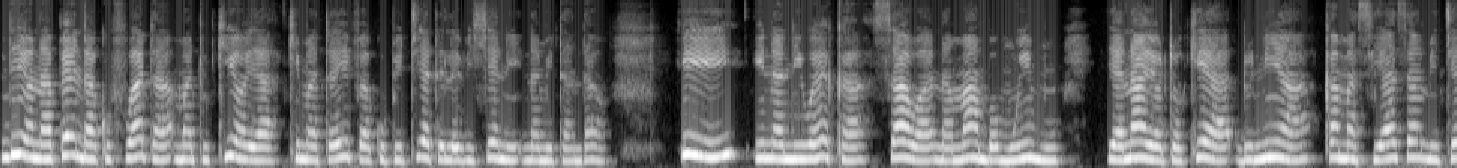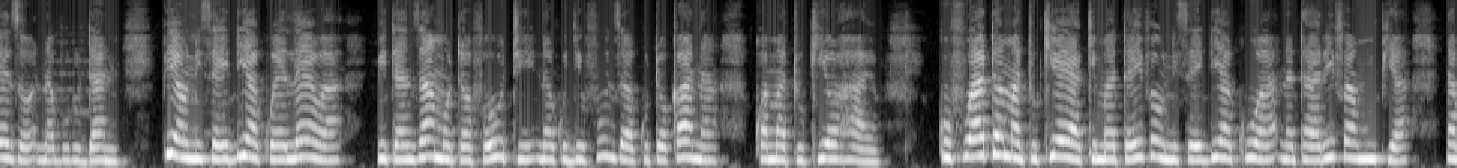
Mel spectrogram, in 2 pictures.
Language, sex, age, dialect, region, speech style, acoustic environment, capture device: Swahili, female, 35-44, Kenya - Nairobi Sheng-influenced, Kenya, happy; relaxed; excited; focused, people talking; nature; traffic; construction; appliances, mobile / Linux / Chrome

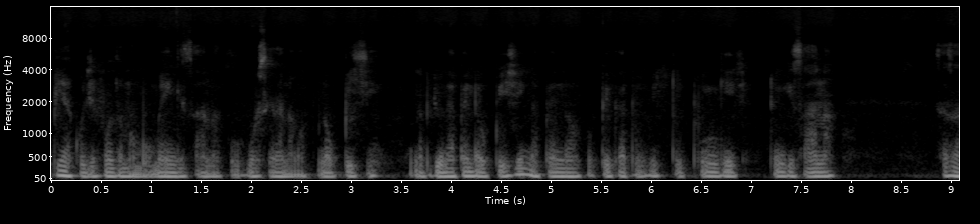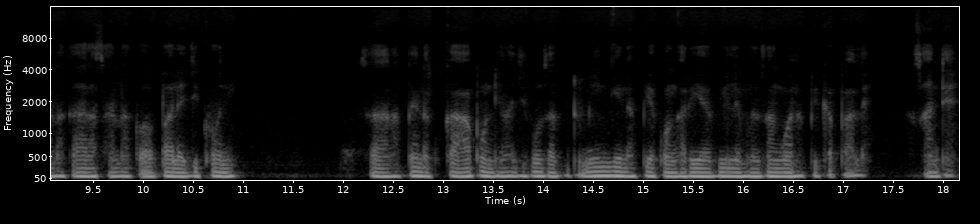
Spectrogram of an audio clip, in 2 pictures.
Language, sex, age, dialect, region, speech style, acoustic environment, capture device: Swahili, male, 25-34, Kenya - Nairobi Sheng-influenced, Kenya, relaxed, nature, mobile / Linux / Chrome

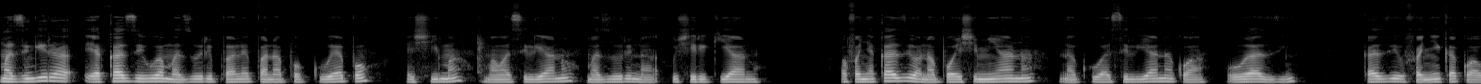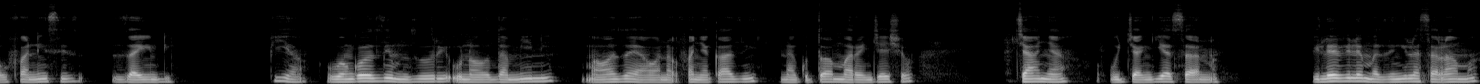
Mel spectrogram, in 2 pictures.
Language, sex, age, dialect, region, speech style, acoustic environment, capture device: Swahili, male, 18-24, Kenya - Mombasa, Kenya, relaxed, silence, mobile / Linux / Chrome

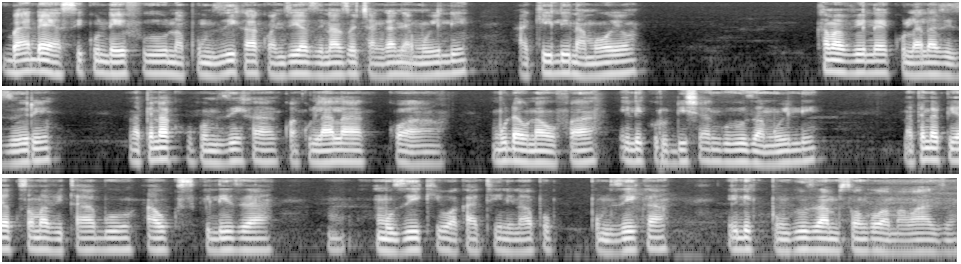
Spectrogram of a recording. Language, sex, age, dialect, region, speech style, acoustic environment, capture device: Swahili, male, 18-24, Kenya - Nairobi Sheng-influenced, Kenya, happy; relaxed; focused, nature; silence; traffic; appliances, mobile / Linux / Chrome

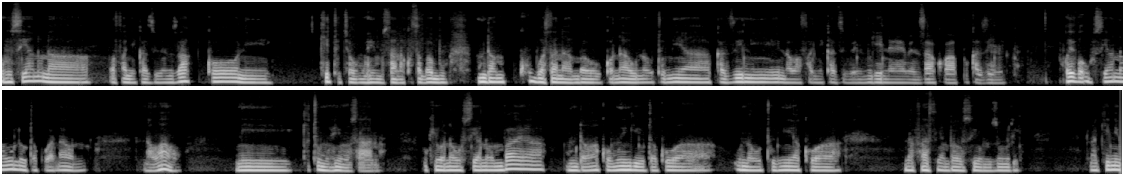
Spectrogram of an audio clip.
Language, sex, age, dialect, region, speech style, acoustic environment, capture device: Swahili, male, 45-54, Kenya - Nairobi Sheng-influenced, Kenya, relaxed, silence, mobile / Linux / Chrome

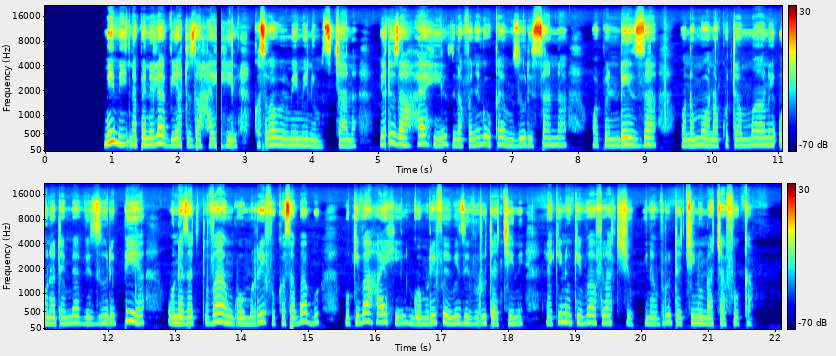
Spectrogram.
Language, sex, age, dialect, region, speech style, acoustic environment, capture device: Swahili, female, 25-34, Kenya - Nairobi Sheng-influenced, Kenya, happy; nervous, people talking; music, mobile / Linux / Chrome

